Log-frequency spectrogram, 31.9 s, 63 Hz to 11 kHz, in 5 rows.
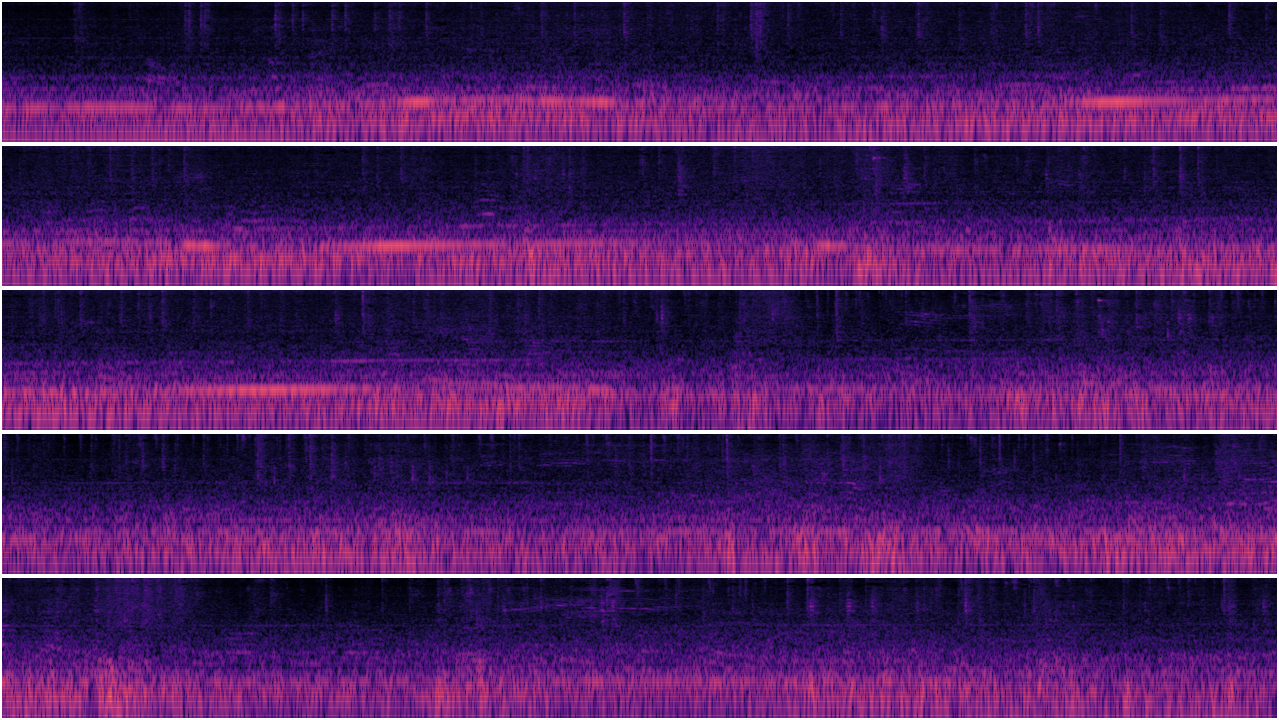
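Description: Alexander Dennis Enviro400 diesel bus heard from inside the passenger saloon while on the move: the engine and automatic transmission drone rises in pitch and steps through gear changes for the first half, then runs steadily, with constant road and tyre rumble.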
